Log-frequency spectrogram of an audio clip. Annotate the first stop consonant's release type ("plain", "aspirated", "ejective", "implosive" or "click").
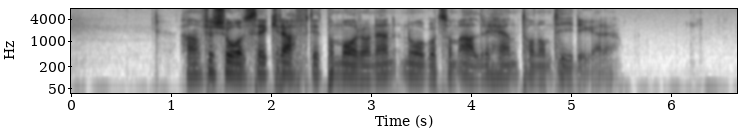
aspirated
